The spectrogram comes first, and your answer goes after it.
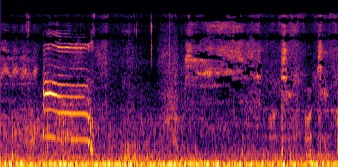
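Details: Thin ginger male cat, hungry and being fed: one clear, drawn-out meow lasting under a second, with a steady tone that drops sharply at the end. Soft human voice and a low background rumble.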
